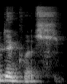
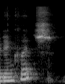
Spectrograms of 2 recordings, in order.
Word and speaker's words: Dinklage: Uh Peter Dinklish. Peter Dinklage.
